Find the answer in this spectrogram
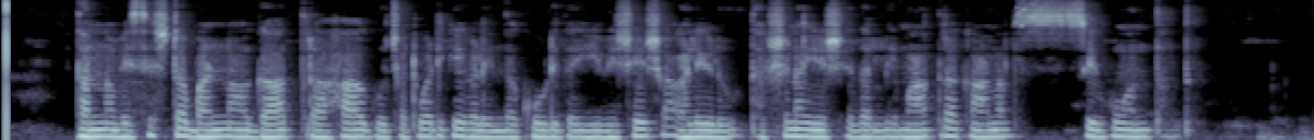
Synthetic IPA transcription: t̪ɐnːɐʋiʃiʂʈɐbʱɐɳːɐɡaːt̪ɾɐhaːɡuːt͡ʃɐʈuʋɐʈikɛɡɐɭind̪ɐkuːɽid̪ɐiːʋiʃɛːʃɐɐɭiɭud̪̥ɐkʂiɳɐɛːʂjɐd̪ɐlːimaːt̪ɾɐkaːɳɐlsiɡuɐnt̪ɐd̪u̥

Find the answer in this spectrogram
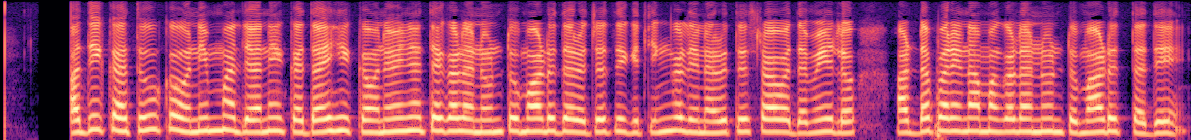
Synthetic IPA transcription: ɐd̪ʱikɐt̪uːkɐunimːɐlːiɐnɛːkɐd̪ɐjɦikɐɐnunɐt̪ɛɡɐɭɐnːuɳʈumaːɽud̪ɐɾɐd͡ʒot̪eɡet̪iŋɡɐɭinɐɾut̪usɾaːʋɐd̪ɐmeːlu | ɐɖːɐpɐɾiɳaːmɐɡɐɭɐnːuɳʈumaːɽut̪ːɐd̪e

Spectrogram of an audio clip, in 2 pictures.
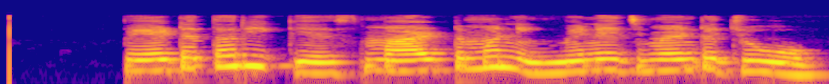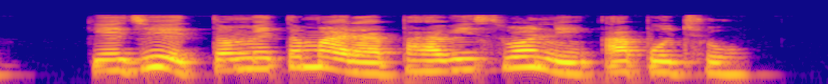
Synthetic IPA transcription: bʱeʈt̪əɾikesmaɾʈmənimɛned͡ʒmeɳʈd͡ʒoo | ked͡ʒet̪əmet̪əmaɾabʱaʋisʋəneapot͡ʃʰɔ

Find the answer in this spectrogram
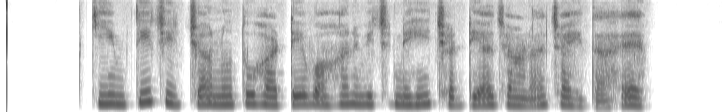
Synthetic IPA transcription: kiːmt̪iːt͡ʃiːd͡ʒãːnũːt̪ʊɦaːʈeːʋaːɦənʋɪt͡ʃnəɦĩːt͡ʃʰəɖːɪjaːd͡ʒaːɽ̃aːt͡ʃaːɦiːd̪aːhɛː

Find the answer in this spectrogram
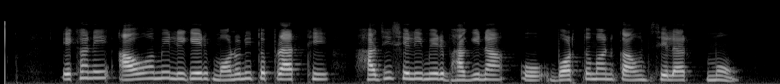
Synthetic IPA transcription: ekʰaneaoamiliɡeɾmɔnonit̪ːopɾaɾt̪ʰi | had͡ʑiʃelimeɾbʱaɡinaobɔɾt̪omankawnsilaɾmo

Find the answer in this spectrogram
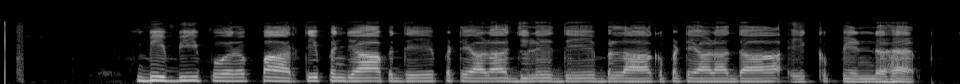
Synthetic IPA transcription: biːbiːpəɾpaːɾt̪iːpəɲd͡ʒaːbd̪eːpəʈɪaːlaːd͡ʒɪleːd̪eːbəlaːkpəʈɪaːlaːd̪aːɪkpɪɳɖɦɛː

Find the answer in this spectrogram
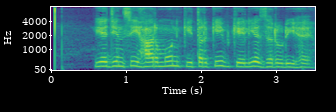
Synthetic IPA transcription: jeːd͡ʒɪnsiɦaːɾmuːnkit̪ɐɾkiːbkeliezɐɾuːɾiɦɛː

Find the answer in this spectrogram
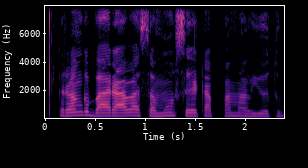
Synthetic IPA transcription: ɾəŋɡbaɾaʋasəmuɦseʈapʋamãaʋjũɦət̪ũ

